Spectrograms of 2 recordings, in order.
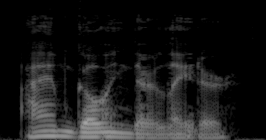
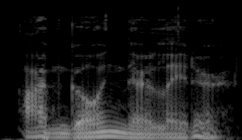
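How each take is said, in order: First: The words 'I am' are said in full. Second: The words 'I am' are contracted together.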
